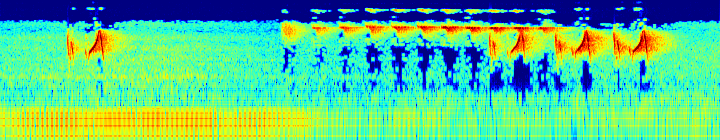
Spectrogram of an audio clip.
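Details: Crystal-type bar-winged prinia in ngebren song: a sustained, thin, high ringing trill, then a string of sharp, loud chirps repeated about every half second, over a low hum.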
